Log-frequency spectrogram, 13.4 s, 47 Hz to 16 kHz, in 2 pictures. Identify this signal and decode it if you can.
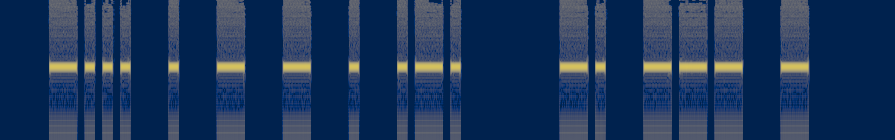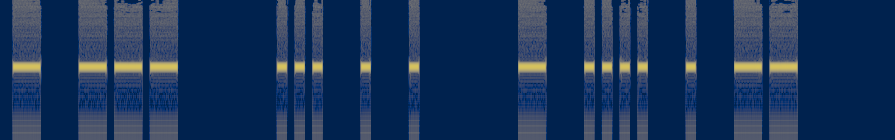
Morse code, heard as a keyed tone, about 18 wpm, spaced as for 15 wpm, 1000 Hz. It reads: BETTER NOT TO SEE THEM
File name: qotdfiles / 15wpm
